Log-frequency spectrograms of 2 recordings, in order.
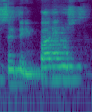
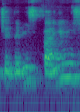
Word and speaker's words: ceteris paribus: Yo la pronuncio ceteris paribus, algunos se hacen los latinenses y dicen ceteris paribus o como sea, no sé.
